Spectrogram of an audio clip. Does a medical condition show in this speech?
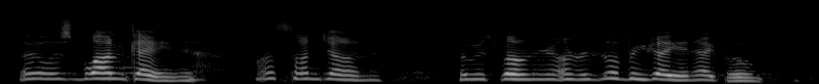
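Yes: Huntington's disease; progressing, earlier early manifest, experimental drug stopped.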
